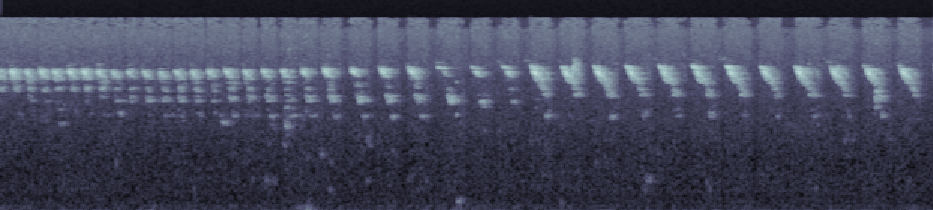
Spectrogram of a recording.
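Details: Long rolling canary song meant for prompting canaries to sing: a steady high trill of short, sharply falling notes repeated almost four times a second, fairly faint, with soft low rumbles behind.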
